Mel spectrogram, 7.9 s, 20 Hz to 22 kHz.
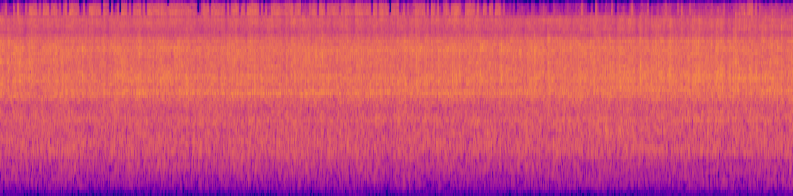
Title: PGM-FI プレスカブ50 AA01-1708***エンジン異音有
